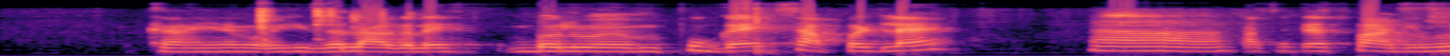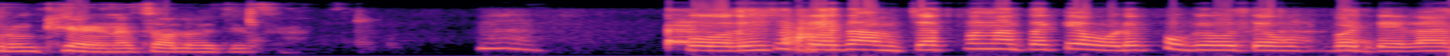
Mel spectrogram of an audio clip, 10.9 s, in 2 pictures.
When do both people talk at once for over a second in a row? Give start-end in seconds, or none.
none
